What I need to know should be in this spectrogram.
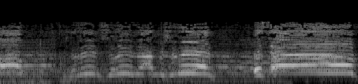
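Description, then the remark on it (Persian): Members of an Al Jazeera news crew shout and scream in alarm after gunfire in the West Bank, loud, in overlapping, strained bursts that end in a sustained high-pitched cry. “صدای تیراندازی و بعد فریادهای تیم خبری شبکه الجزیره.”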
